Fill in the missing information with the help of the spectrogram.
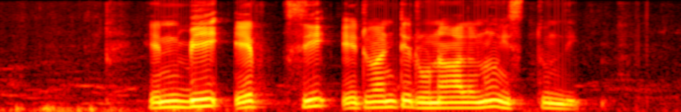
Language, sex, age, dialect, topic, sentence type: Telugu, male, 51-55, Telangana, banking, question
